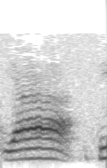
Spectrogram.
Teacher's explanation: الياء مد لازم لأن النون سكنت بعدها، وهذا السكون لا يختلف ولا يزول سواء وصلنا أو وقفنا.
